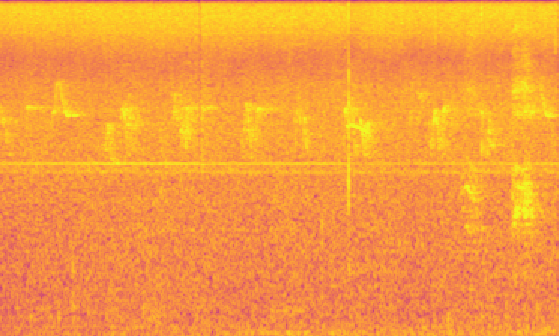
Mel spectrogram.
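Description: Birds calling: short calls repeating about every half second over a steady low rumble.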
